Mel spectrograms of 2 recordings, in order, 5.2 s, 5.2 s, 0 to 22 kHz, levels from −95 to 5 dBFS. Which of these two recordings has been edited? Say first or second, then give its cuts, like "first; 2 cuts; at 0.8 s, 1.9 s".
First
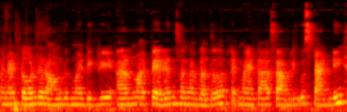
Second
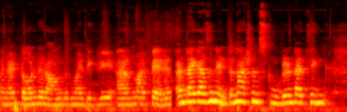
second; 1 cut; at 2.5 s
